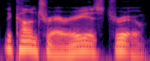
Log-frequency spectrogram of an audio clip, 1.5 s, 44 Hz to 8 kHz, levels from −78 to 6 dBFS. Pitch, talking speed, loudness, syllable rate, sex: 95 Hz, 160 wpm, -17 LUFS, 4.5 syllables/s, male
